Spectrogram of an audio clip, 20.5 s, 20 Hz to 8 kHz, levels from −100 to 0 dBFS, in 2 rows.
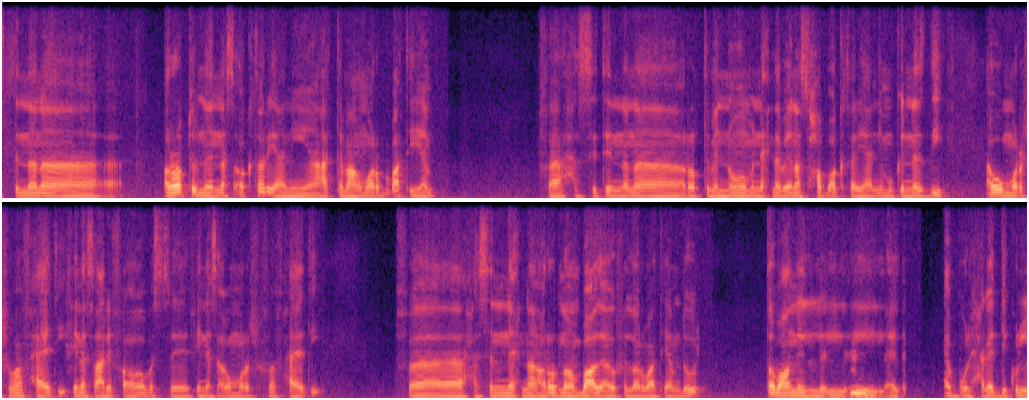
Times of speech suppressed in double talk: none

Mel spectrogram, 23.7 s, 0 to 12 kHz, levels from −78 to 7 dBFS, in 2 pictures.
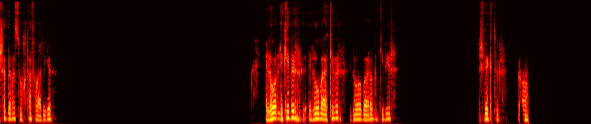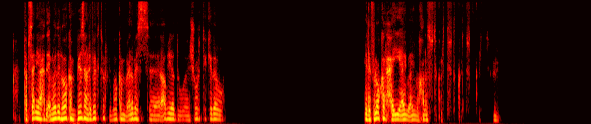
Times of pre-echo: none

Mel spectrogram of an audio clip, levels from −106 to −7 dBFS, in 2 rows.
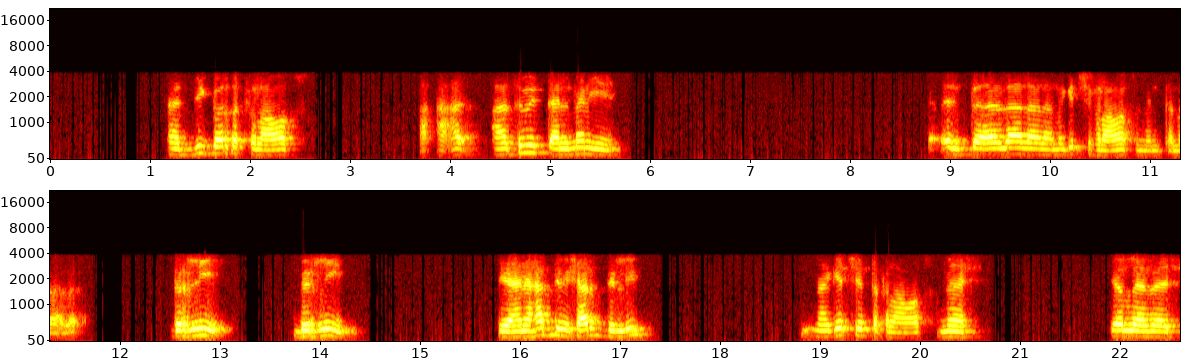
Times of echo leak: none

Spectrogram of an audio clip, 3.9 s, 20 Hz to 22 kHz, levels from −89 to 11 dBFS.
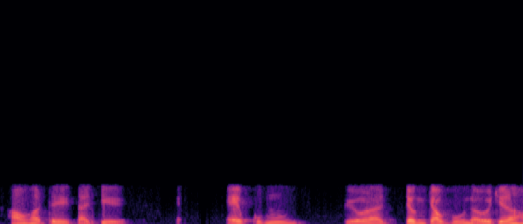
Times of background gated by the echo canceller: none

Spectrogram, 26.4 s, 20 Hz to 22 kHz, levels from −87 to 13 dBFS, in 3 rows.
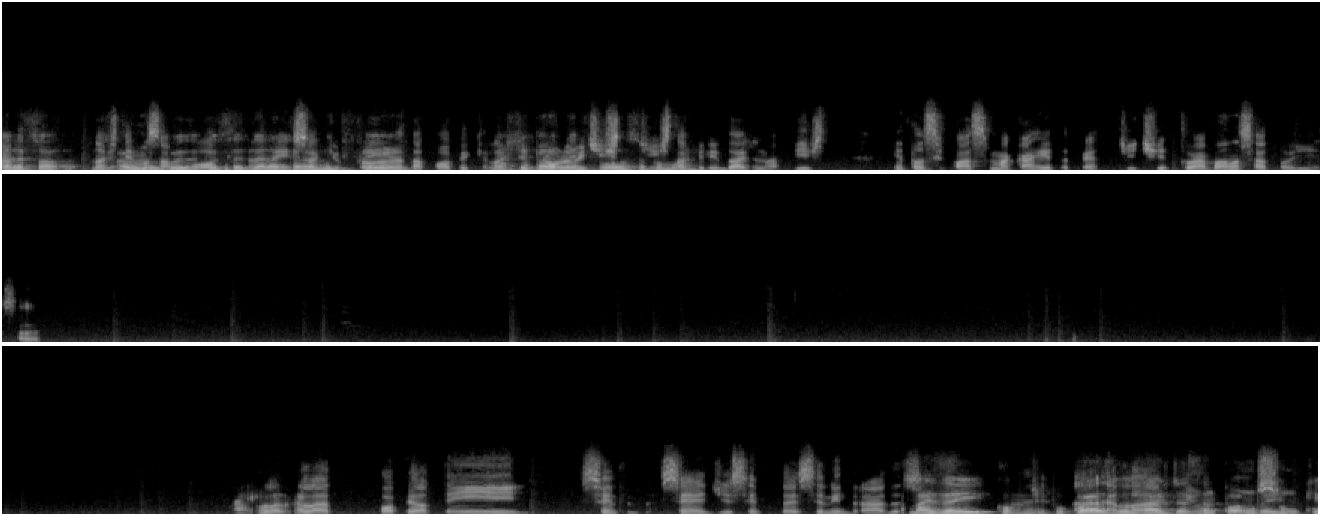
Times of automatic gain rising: none

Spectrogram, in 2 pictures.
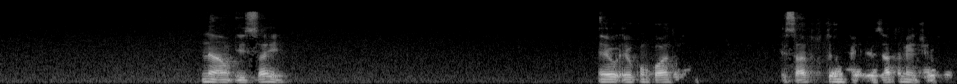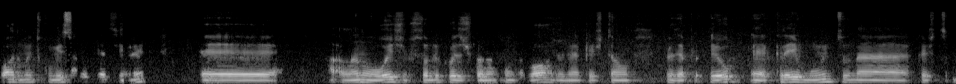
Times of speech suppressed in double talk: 6.74-7.05, 8.34-9.66, 10.31-11.63, 12.36-12.91, 14.32-14.90

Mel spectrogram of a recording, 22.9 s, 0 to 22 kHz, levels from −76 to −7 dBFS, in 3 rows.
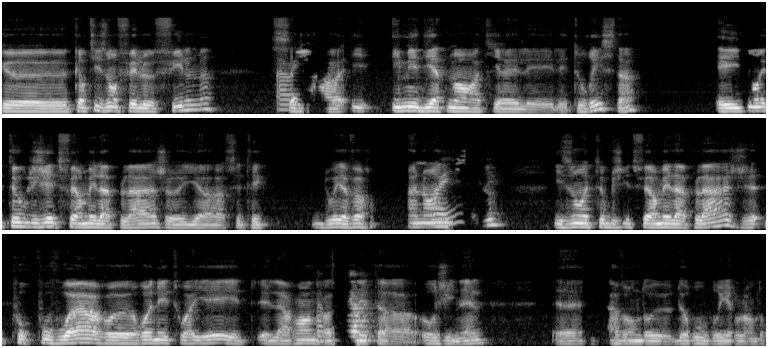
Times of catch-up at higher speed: none

